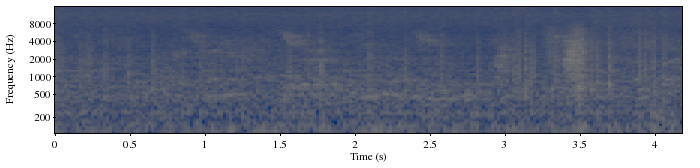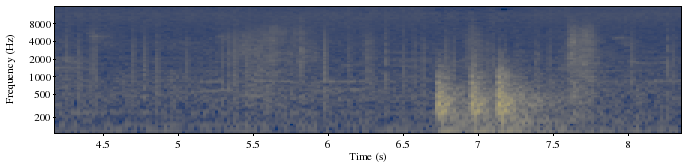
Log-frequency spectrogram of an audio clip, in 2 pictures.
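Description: A crowd murmurs softly in the background.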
